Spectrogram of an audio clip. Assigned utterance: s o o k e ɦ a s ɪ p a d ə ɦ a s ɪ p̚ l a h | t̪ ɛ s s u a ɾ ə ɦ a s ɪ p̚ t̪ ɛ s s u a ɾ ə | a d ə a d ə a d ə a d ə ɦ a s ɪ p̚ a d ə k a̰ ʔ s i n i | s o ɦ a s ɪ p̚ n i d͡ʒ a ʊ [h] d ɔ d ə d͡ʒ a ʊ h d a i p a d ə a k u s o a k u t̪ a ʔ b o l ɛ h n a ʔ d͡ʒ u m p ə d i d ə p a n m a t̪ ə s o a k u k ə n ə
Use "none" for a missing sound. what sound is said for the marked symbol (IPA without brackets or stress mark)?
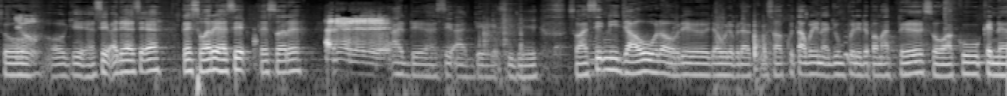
h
